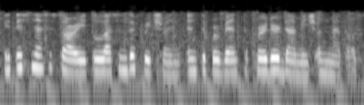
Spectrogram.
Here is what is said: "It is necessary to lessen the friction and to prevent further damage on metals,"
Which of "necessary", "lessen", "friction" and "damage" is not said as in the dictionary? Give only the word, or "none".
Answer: none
